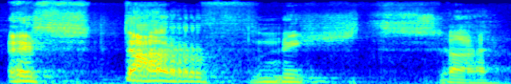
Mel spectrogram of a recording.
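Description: A man plays a proud count in a stage melodrama. He declaims slowly and stiffly in a bright, forceful, aristocratic voice. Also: a little high, lively intonation, creaky, slight background noise, exaggerated voice. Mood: despairing. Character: proud, cold aristocratic count, shaken by guilt.

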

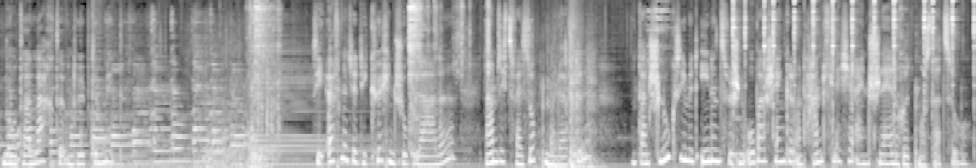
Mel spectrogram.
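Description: A woman reading an audiobook story in a calm, even storytelling manner. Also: medium pitch, normal speed, loud music behind the voice. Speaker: narrator. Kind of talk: audiobook narration.

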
